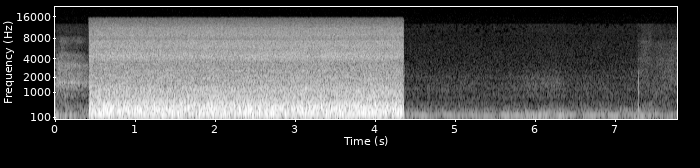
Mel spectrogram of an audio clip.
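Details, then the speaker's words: GPD Win Max handheld PC at 100% CPU load: loud, steady airy whoosh of the cooling fan ramping up and holding, then cutting off; normal fan noise, while within about two minutes heat makes keyboard keys auto-press. "i'll try to put the fan noise in here so you can hear it ramping up but um really takes less than a couple of minutes of full 100 cpu usage"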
